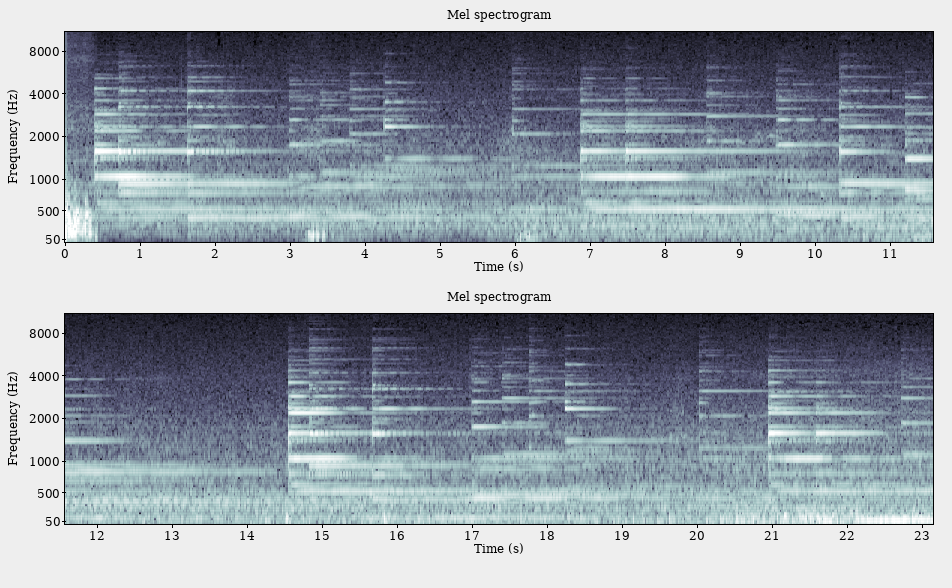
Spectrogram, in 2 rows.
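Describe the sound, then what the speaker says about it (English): Church bells in Callosa, Spain chime for one o'clock, a long, lively sequence of ringing strikes in irregular bursts with lingering resonant hum between them, heard outdoors with no talking. "What a nice little chime for 1 o'clock."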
